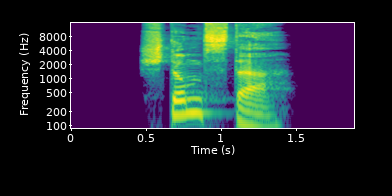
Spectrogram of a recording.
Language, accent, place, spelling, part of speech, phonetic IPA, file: German, Germany, Berlin, stumpfster, adjective, [ˈʃtʊmp͡fstɐ], De-stumpfster.ogg
- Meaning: inflection of stumpf: 1. strong/mixed nominative masculine singular superlative degree 2. strong genitive/dative feminine singular superlative degree 3. strong genitive plural superlative degree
